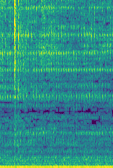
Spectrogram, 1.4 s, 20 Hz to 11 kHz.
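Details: Portable twin-tub washing machine (5 kg capacity), empty spin tub running after repair of a no-power fault traced to a bad cable: steady, even low hum from the spin motor, no catches, surges or scraping; spin only wrings, doesn't dry.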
